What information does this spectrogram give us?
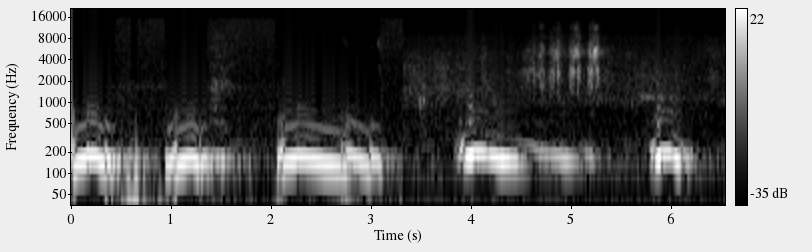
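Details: Common ostrich, Struthio camelus, giving deep, moaning booms with rising-then-falling tone, five calls spaced about one to two seconds apart, each loud and resonant; faint hiss between calls.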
